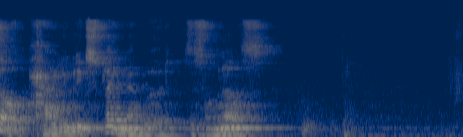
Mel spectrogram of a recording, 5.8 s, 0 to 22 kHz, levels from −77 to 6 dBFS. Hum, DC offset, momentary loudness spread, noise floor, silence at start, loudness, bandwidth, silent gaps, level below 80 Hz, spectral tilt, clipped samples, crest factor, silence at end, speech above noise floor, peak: none; under 0.1%; 22 LU; -62 dBFS; 0 s; -36 LUFS; 12.5 kHz; none; -52 dBFS; -5 dB/octave; under 0.1%; 18 dB; 0 s; 27 dB; -20 dBFS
